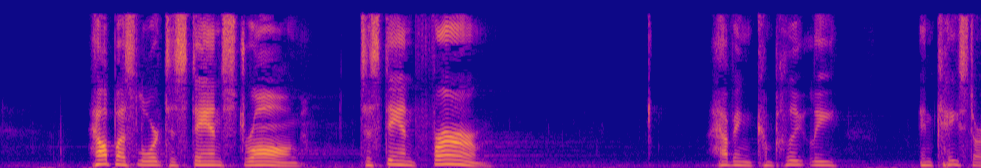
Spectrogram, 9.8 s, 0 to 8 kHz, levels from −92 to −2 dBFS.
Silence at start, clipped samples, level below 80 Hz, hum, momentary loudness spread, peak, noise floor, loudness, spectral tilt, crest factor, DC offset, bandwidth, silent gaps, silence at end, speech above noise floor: 0.9 s; under 0.1%; -74 dBFS; none; 18 LU; -12 dBFS; -69 dBFS; -31 LUFS; -3 dB/octave; 22 dB; under 0.1%; 7.8 kHz; none; 0 s; 38 dB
